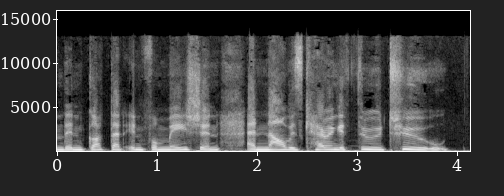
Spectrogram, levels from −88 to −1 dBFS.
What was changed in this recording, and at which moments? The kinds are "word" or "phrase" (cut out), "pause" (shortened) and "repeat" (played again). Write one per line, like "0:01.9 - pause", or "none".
none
